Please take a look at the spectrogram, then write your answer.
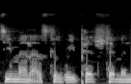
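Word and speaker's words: Jiménez: So Joe Jimenez, and I have confirmed that it is how you pronounce his name. It's Jimenez because we pitched him in that game.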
